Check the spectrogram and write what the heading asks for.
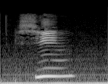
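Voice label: "xin1" Chinese syllable, pinyin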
